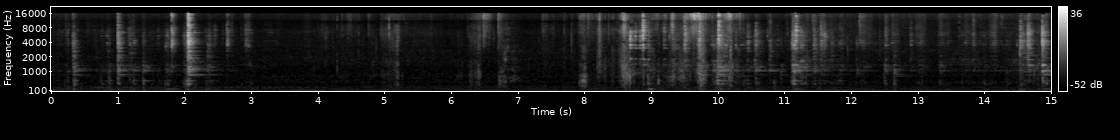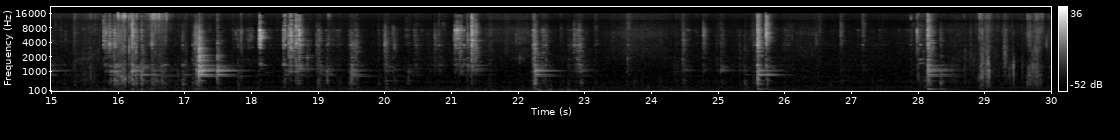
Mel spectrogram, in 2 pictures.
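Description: Heavy steel parts of a home-built English wheel knocking and clinking together as they are handled and fitted by hand: scattered metal clinks and knocks, some ringing briefly, busiest in the middle.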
